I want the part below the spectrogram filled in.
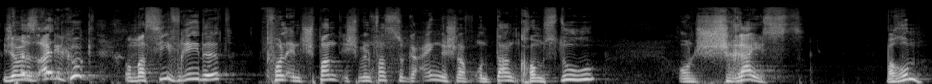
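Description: A man's voice: high-pitched, lively intonation, measured pace, slightly rough. Teasing podcast host, a man. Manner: teasing, dry banter. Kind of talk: casual podcast chat.

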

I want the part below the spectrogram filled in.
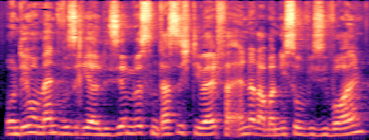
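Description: In a relaxed conversation about a TV series, this co-host draws on film experience to break down camera decisions and toss out playful quiz questions. The voice is mid-range, steady, somewhat dark, and races along.

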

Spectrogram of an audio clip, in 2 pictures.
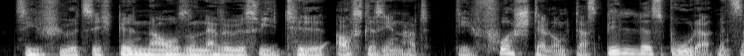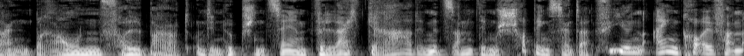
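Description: A man reading a story aloud in a steady, lively narration. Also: lowish voice, breathy edge, no room sound, clean studio sound. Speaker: audiobook narrator. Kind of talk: scripted narration.

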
